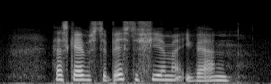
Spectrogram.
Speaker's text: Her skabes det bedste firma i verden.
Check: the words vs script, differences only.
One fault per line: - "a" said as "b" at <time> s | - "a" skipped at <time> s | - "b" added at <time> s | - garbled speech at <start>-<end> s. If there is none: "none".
none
